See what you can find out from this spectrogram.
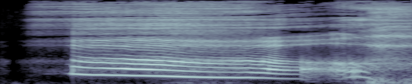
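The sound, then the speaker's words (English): A person imitates a big sleepy yawn: one long, loud, voiced moan sliding slowly down in pitch, trailing off into a breathy, rough exhale at the end. “One of the sloths said with a yawn.”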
